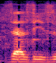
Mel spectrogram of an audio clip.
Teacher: Jadi salah satu sifat huruf za itu adalah sofir. Jadi suaranya tajam. Ya, sangat mirip dengan huruf Z-nya bahasa Indonesia ya.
